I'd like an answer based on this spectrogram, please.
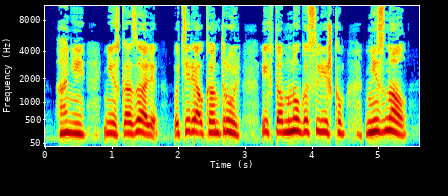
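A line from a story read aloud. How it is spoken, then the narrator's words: Sobbing, incoherent young man. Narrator (Russian): Перемежая несвязное повествование всхлипами, поведал парень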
